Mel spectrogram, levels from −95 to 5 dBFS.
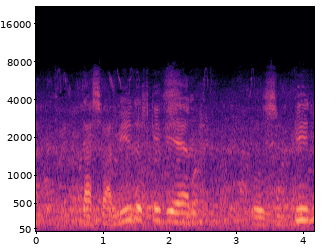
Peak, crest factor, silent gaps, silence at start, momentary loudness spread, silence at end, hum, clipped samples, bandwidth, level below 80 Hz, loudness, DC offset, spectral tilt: -6 dBFS; 16 dB; none; 0 s; 13 LU; 0 s; none; under 0.1%; 6.8 kHz; -48 dBFS; -22 LUFS; under 0.1%; -8 dB/octave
